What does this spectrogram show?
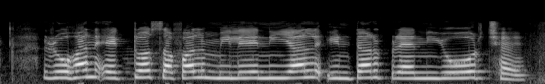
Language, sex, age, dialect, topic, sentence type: Maithili, female, 46-50, Angika, banking, statement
